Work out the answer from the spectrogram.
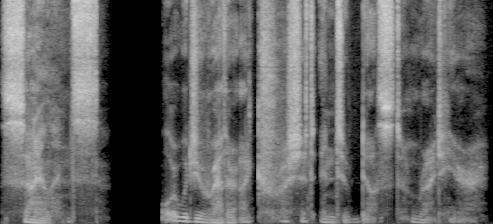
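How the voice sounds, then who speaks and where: A man voicing a possessive, sadistic male vampire who is cruelly seductive, in an ASMR roleplay, talking slowly and domineeringly in a husky, often whispered voice close to the mic. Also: on the low side, sharp tone, no echo, full character voice. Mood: menacing. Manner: slow, purring, domineering.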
